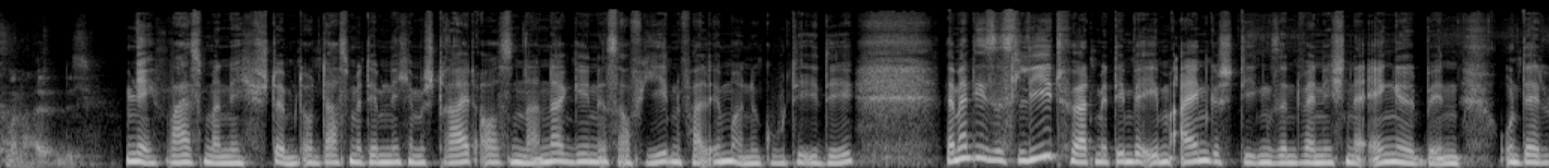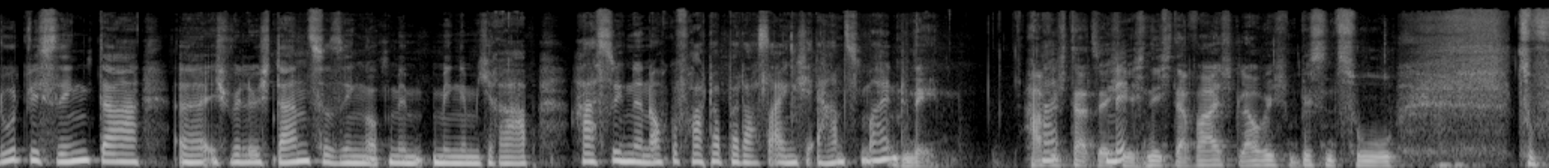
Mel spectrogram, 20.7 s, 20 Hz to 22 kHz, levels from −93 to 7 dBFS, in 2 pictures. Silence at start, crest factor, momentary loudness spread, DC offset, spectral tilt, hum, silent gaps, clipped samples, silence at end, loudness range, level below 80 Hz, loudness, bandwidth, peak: 0 s; 14 dB; 7 LU; under 0.1%; -6 dB/octave; none; none; under 0.1%; 0 s; 3 LU; -56 dBFS; -25 LUFS; 17.5 kHz; -10 dBFS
